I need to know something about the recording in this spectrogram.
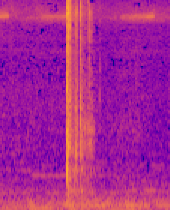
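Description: A quick run of three or four sharp plastic clicks about a second in, from handling the plastic toy guns.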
